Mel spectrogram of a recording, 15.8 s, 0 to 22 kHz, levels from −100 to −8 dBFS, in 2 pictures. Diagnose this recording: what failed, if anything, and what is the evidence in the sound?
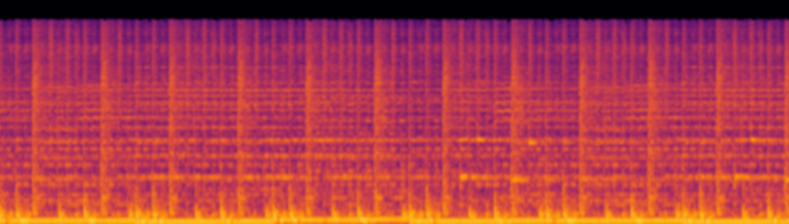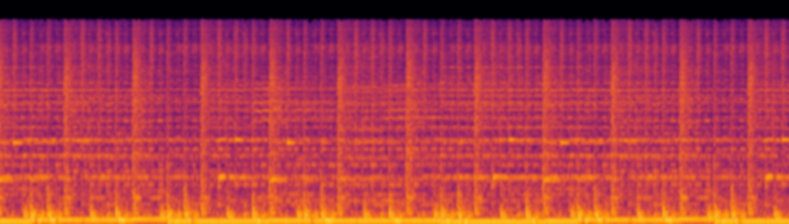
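Nothing stood out on listening that would point to a failure at any stage of the chain.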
